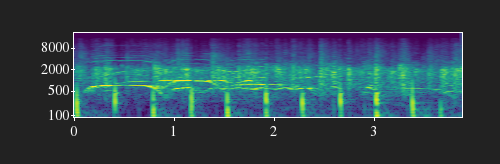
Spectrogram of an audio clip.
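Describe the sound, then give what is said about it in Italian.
Audience at a comedy night claps in a steady rhythm, the evenly spaced claps running under a person talking throughout. “Io vi chiedo un cazzo di grandissimo applauso.”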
